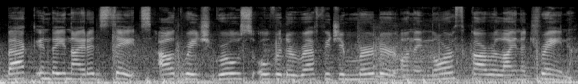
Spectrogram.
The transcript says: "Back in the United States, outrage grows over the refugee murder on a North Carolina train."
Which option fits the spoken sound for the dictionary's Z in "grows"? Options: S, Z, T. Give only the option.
S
